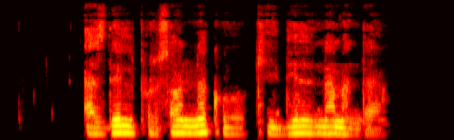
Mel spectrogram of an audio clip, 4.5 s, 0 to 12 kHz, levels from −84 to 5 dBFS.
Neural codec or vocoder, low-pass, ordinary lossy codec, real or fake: none; 10.8 kHz; AAC, 64 kbps; real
